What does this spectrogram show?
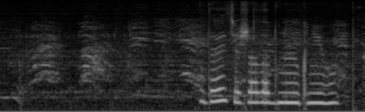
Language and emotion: Russian, sad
